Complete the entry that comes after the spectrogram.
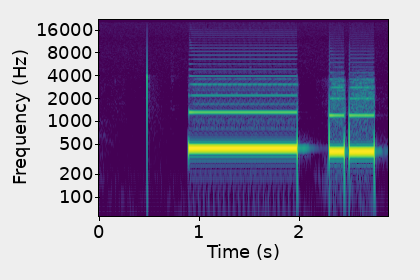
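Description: A phone line's busy tone after a dropped call: a sharp click, then a long steady mid-pitched tone followed by two short, loud beeps of the same pitch, with no voices.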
